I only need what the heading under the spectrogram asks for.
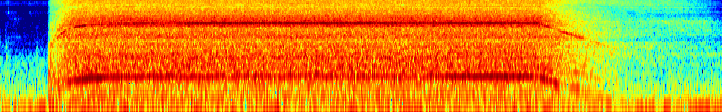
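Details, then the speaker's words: Bissell Powerforce Helix vacuum with old belt, first test run: motor spins up to a clean steady whine for about six seconds and winds down smoothly, quiet with no rattle or grind; before belt replacement. "First run. Actually, it sounds pretty good. I think this might be worthy of a new belt. That's actually pretty quiet."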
